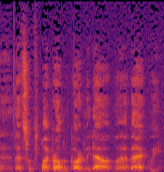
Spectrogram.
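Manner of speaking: ordinary talk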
